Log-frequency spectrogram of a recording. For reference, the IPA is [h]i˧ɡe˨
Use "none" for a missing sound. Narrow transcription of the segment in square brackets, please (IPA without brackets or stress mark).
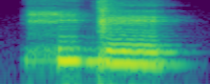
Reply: h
